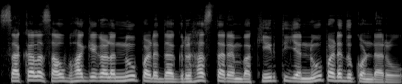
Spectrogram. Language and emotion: Kannada, neutral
